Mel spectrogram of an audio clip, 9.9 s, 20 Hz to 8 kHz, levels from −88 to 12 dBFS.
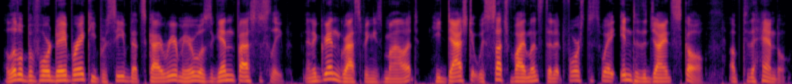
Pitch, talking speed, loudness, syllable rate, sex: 140 Hz, 220 wpm, -23 LUFS, 5.9 syllables/s, male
